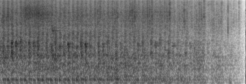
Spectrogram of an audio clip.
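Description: A starter motor drives the oil pump on a hydraulic dump pickup, a loud, close, steady mechanical whir and hum with a droning low tone that runs on, then cuts off abruptly at the end.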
